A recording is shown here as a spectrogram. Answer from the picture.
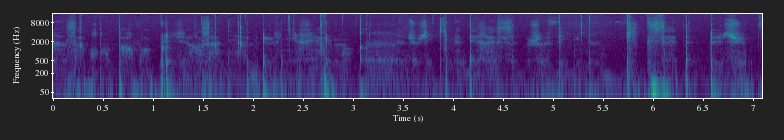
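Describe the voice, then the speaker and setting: Over noticeable background noise, a woman whispers at a fairly slow pace. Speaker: ASMR creator. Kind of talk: ASMR casual chat to camera. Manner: whispered; slow, soft-spoken.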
